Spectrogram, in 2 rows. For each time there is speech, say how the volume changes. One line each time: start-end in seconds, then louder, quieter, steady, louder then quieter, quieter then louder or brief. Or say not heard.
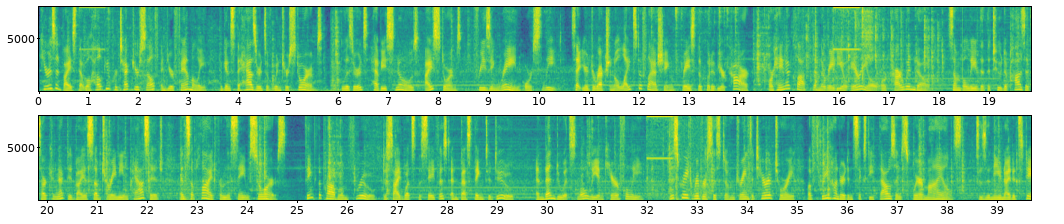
0.1-39.6 steady.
